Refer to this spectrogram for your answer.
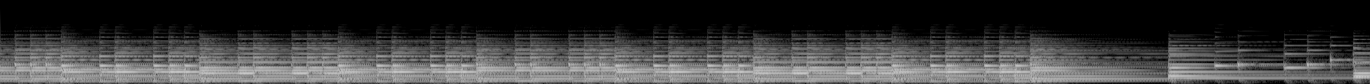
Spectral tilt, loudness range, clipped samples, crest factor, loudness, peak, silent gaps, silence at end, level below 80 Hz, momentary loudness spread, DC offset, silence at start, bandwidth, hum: -8.5 dB/octave; 3 LU; under 0.1%; 14 dB; -19 LUFS; -6 dBFS; none; 0 s; -52 dBFS; 9 LU; under 0.1%; 0 s; 6.6 kHz; none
